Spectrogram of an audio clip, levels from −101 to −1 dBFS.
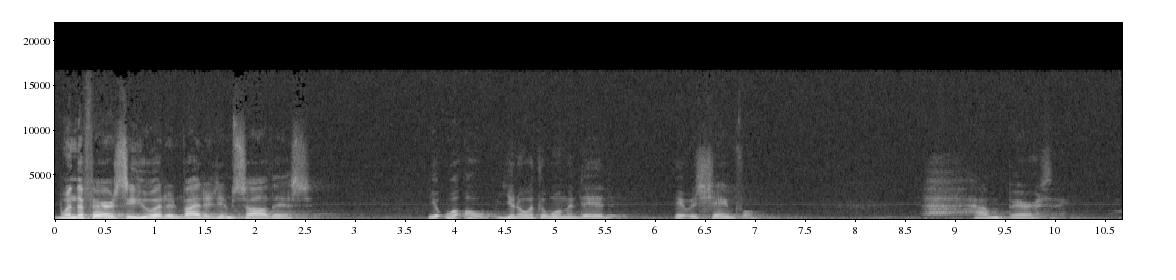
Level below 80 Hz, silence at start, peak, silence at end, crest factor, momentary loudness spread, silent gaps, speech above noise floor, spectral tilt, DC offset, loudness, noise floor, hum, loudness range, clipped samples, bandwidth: -66 dBFS; 0 s; -8 dBFS; 0.65 s; 20 dB; 21 LU; none; 34 dB; -6.5 dB/octave; under 0.1%; -26 LUFS; -59 dBFS; none; 16 LU; under 0.1%; 17 kHz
